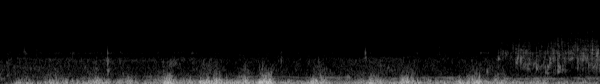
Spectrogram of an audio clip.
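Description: Wind buffeting the camera microphone in a low, uneven rumble, with faint splashes and clicks of feet wading through shallow water over coral rock.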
